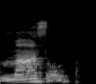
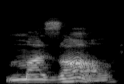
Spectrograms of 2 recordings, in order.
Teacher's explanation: the Yiddish and ashkenazic pronunciation of mael has the stress on the first syllable while the modern Hebrew word mazal has the stress on the last syllable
